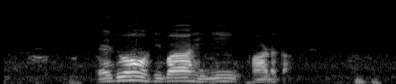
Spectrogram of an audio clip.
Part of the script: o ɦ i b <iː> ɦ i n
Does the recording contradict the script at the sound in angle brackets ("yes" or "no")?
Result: yes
